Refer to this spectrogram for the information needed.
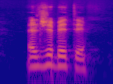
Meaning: LGBT; initialism of lesbiennes, gays, bisexuels, transgenres
- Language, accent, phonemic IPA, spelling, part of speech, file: French, France, /ɛl.ʒe.be.te/, LGBT, adjective, LL-Q150 (fra)-LGBT.wav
